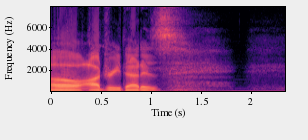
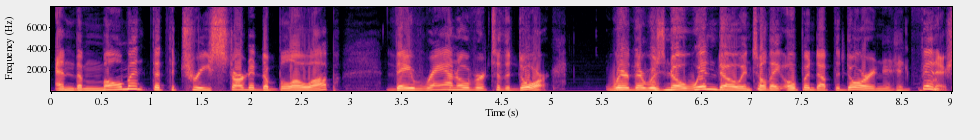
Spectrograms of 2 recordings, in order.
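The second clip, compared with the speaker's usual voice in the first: excited; 8 semitones higher, 6 dB louder than usual. Real, not acted. Excitedly retelling missing the video.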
